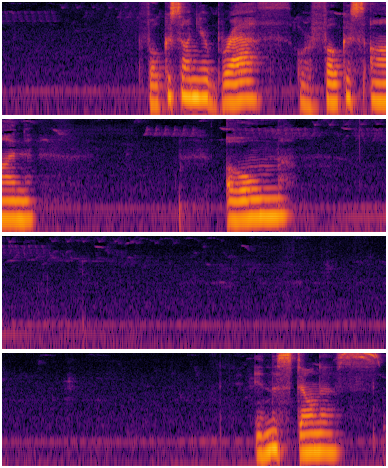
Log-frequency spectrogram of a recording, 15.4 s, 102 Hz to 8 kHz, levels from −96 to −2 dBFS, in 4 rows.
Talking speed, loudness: 45 wpm, -26 LUFS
